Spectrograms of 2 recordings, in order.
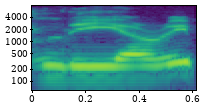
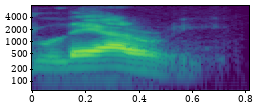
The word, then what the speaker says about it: Leary: He was pronouncing in the ancient way, not Leary, but Leary.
